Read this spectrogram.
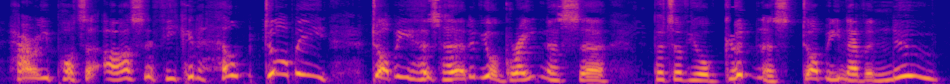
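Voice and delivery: very high, adoring house elf; Dobby, overwhelmed. A narrator's reading. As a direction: marvel gratefully in a high creature voice.

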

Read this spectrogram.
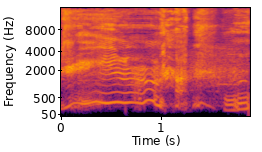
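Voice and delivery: put-on drawn-out call, like a boy on the shore; calling out to Jesus. A boy calls out to Jesus walking on the water. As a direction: call his name across the water. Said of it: "I said".

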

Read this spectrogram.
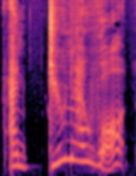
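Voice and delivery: put-on high, girlish gush; gushing exclamation. A narrator's reading. Christine shows Agnes her new dress, exclaiming. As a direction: show off in an excitable high voice.

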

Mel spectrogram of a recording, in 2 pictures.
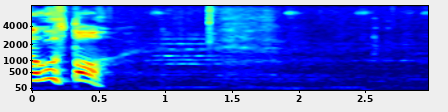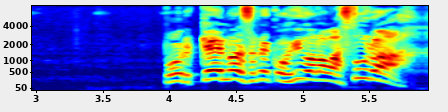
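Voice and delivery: high-pitched distant shouting; calling from afar. Acted. Farm housemates bickering over rubbish, shouted from afar. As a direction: holler it across a field, high and loud. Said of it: "una voz al fondo".

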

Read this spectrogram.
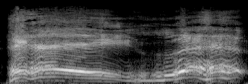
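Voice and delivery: high, loud raspy clown yell; sudden shrieking clown greeting; Krusty the Clown. Pretend. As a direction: blast it out like a manic clown.

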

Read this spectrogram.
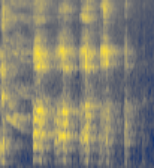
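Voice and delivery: high cackling laugh. Real, not acted. Joker laughing at his own burn, high cackle. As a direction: burst into high laughter at your own jab.

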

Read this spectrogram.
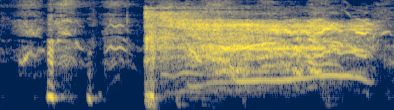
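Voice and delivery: high squealing laugh; shrieking laugh. Real, not acted. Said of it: "sound effect being added".

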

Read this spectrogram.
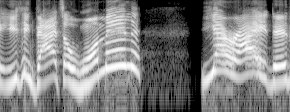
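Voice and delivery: loud, high mocking disbelief; sarcastic scoff. Streamer scoffs at the viewers, loud and sarcastic. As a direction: scoff hard at the claim.

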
